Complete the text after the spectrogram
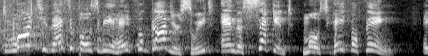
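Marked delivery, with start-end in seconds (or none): none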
